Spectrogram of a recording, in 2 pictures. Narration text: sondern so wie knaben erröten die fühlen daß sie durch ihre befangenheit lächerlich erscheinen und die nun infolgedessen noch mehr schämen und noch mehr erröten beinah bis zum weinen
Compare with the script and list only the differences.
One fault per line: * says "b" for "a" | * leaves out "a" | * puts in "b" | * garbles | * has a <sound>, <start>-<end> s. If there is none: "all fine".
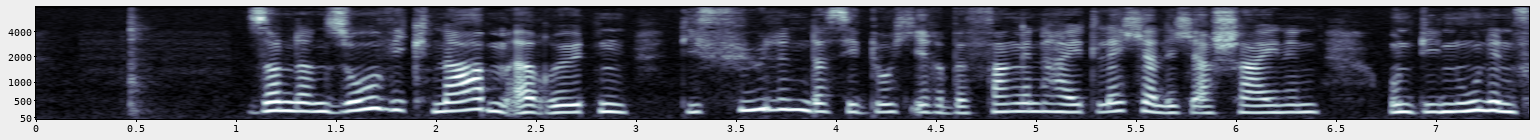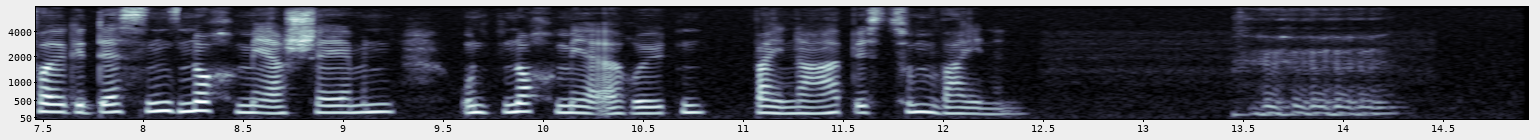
* has a thud, 0.4-0.7 s
* has a laugh, 13.5-14.4 s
